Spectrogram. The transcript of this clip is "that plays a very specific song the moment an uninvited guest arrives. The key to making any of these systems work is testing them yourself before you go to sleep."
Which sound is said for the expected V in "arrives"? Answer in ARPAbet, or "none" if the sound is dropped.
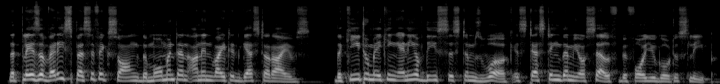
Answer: V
